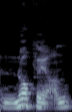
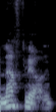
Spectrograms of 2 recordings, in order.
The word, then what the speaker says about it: Nafplion: Well, interestingly, there was a year or two when it was proposed that Nauplion, in modern Greek pronunciation, Nafplion,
